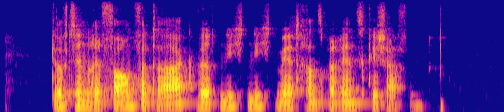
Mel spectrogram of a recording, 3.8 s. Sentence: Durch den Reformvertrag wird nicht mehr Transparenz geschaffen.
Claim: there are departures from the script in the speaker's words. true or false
true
